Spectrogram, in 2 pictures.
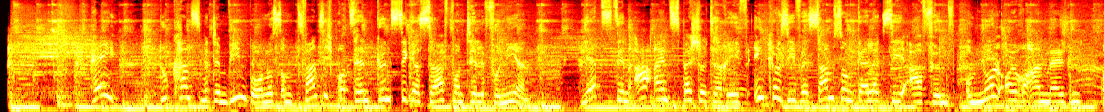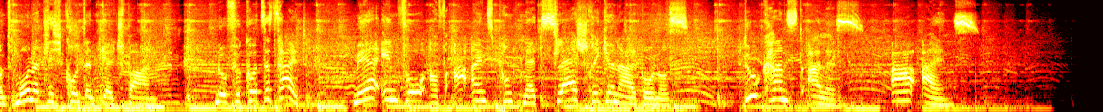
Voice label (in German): Werbung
